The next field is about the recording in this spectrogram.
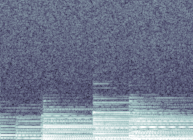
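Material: Nothing is struck.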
